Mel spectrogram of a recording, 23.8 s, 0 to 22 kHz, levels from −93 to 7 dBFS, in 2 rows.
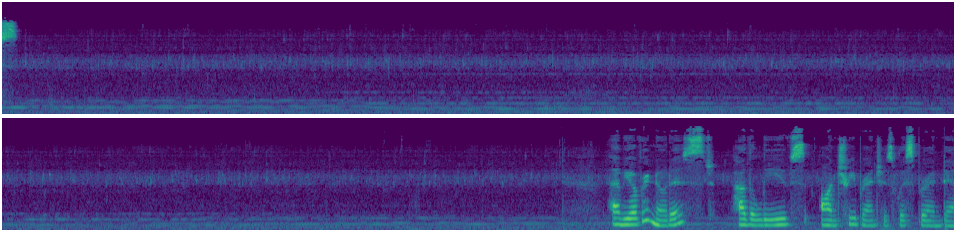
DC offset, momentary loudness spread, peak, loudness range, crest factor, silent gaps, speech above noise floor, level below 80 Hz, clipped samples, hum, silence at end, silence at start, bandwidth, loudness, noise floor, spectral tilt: under 0.1%; 10 LU; -4 dBFS; 7 LU; 28 dB; none; 35 dB; -66 dBFS; under 0.1%; none; 0 s; 0 s; 13.5 kHz; -24 LUFS; -60 dBFS; -2.5 dB/octave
